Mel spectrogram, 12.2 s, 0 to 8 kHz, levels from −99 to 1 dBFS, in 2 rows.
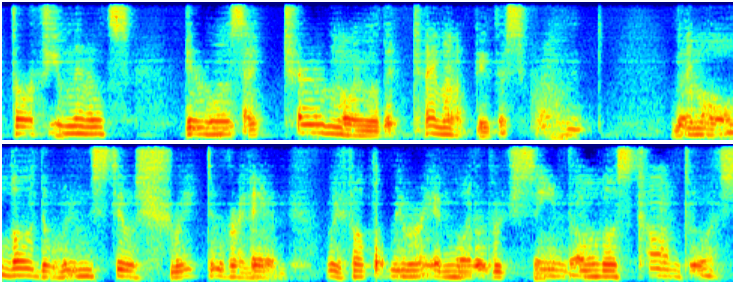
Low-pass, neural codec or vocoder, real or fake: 7.2 kHz; codec, 44.1 kHz, 0.9 kbps, DAC; fake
